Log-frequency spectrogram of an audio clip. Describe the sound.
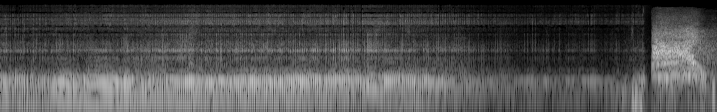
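A voice imitates loud snoring of someone dozing off at a music festival: a long, rattling, guttural rumble that drones on for several seconds, fades, and then gives way to a sudden bright burst of noise.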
